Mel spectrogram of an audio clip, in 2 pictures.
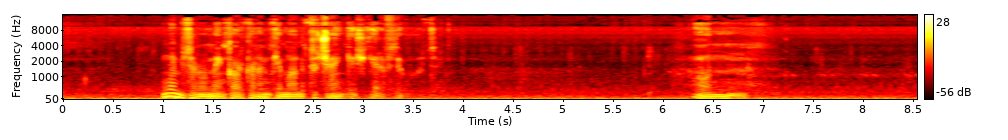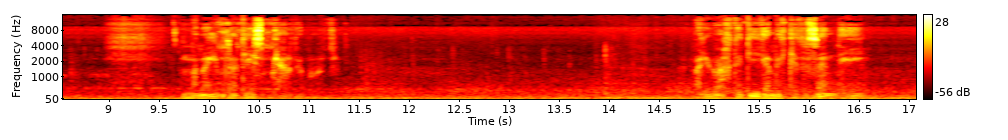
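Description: A man speaks softly and tenderly, close by.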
